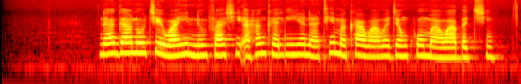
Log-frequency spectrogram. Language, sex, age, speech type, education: Hausa, female, 15-29, read, secondary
